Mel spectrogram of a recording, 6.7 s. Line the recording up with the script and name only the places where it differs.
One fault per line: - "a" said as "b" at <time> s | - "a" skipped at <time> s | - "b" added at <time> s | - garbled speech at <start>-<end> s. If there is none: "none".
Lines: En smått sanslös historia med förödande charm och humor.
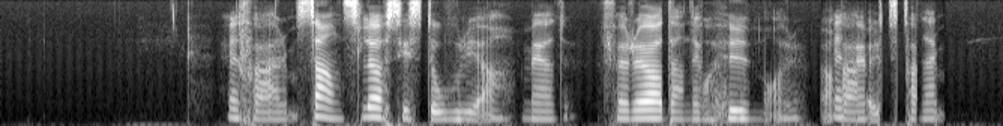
- "smått" said as "charm" at 1.6 s
- "charm" skipped at 4.7 s
- garbled speech at 5.5-6.3 s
